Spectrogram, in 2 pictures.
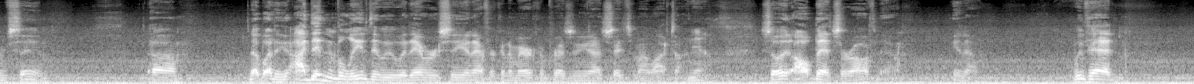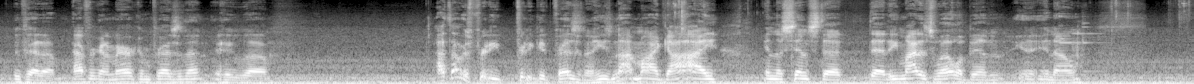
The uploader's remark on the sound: tour bus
